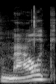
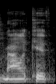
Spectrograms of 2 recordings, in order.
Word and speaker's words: Malekith: up here we have I think it's Malik if it could be mount kiss I don't know by the spelling it's kind of weird but the normal like pronunciation is Malekith but you don't know with comic book characters stuff here and so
